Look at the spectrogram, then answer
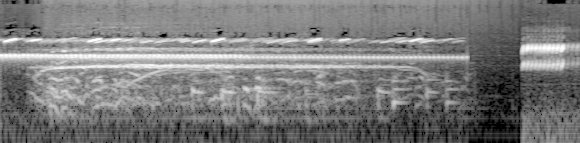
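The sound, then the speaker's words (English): A dense chorus of common garden toads trilling continuously in overlapping, steady high-pitched buzzing, with lower warbling calls beneath; it cuts off briefly, then a loud trill resumes. “And listen to the way they all get together into these toad choruses, all twirling away.”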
